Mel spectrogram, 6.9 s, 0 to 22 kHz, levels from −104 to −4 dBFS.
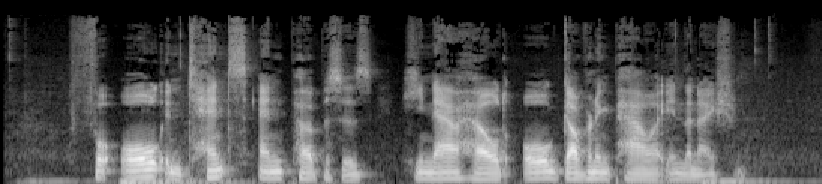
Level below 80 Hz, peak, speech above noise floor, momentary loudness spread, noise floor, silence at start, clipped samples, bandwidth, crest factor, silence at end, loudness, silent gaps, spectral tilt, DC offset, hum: -44 dBFS; -4 dBFS; 33 dB; 15 LU; -55 dBFS; 0.7 s; under 0.1%; 16 kHz; 20 dB; 0.65 s; -22 LUFS; none; -5.5 dB/octave; under 0.1%; none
